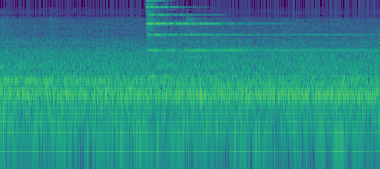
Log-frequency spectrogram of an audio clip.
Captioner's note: chime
